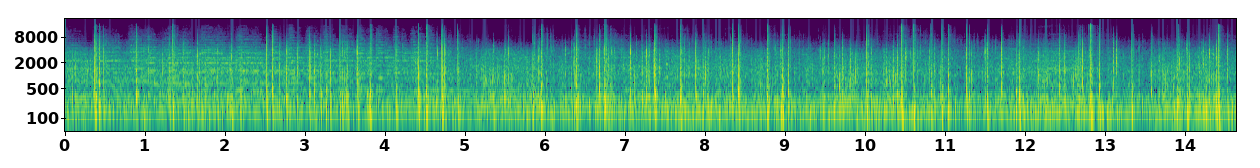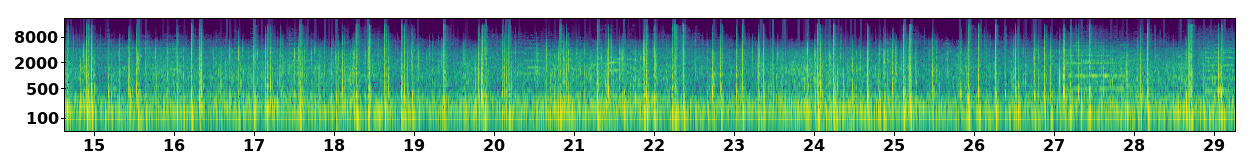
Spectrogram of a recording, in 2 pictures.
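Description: Large aerial fireworks display: a dense, unbroken barrage of shell bursts and bangs in quick succession, with music underneath.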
